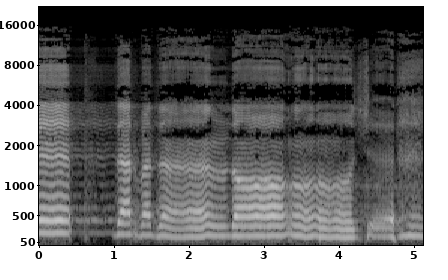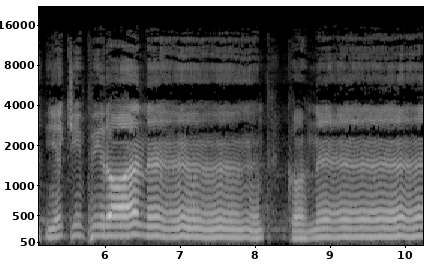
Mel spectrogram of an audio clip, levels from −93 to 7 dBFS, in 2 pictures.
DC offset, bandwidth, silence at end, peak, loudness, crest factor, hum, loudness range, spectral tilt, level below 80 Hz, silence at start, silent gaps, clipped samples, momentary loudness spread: under 0.1%; 15.5 kHz; 0 s; -6 dBFS; -24 LUFS; 16 dB; none; 5 LU; -5 dB/octave; -62 dBFS; 0 s; none; under 0.1%; 11 LU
